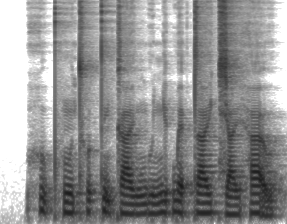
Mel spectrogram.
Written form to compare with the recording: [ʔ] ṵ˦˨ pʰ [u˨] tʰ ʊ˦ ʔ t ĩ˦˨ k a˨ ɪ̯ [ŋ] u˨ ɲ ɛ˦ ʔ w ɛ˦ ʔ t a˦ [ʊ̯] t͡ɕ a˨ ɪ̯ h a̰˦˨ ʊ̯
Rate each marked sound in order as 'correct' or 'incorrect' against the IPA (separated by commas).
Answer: incorrect, incorrect, correct, incorrect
